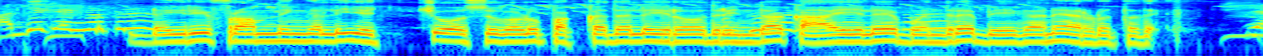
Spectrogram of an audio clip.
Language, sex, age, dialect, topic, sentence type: Kannada, male, 25-30, Mysore Kannada, agriculture, statement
